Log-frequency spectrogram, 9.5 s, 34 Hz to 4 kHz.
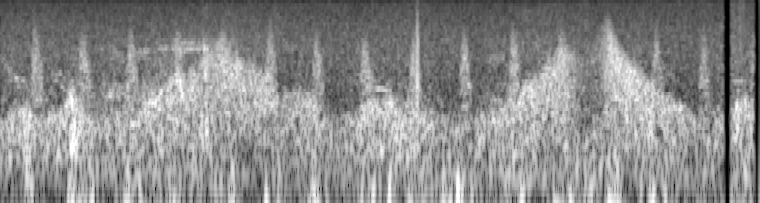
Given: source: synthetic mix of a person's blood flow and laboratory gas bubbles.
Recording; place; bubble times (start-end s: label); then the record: Doppler ultrasound of blood flow; subclavian vein
2.48-2.64 s: bubbles
From the record:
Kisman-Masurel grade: 113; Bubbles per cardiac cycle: 1 to 2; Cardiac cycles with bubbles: 1 to 10%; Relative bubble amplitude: loud (0.450 to 0.775); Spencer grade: 1 (occasional bubble signal discernible with the cardiac motion signal, with majority of cardiac periods free of bubbles); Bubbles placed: anywhere in the cardiac cycle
